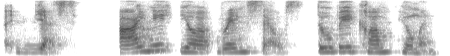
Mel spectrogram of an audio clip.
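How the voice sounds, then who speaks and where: A woman playing a polite robot wife in a radio play, speaking in a measured, matter-of-fact, coolly apologetic way. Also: mid-range voice, muffled recording. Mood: matter-of-fact, insistent. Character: polite robot wife draining brain cells to become human.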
